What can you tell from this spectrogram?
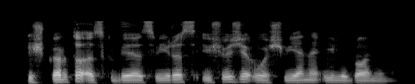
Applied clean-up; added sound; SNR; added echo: neural mask model Resemble Enhance denoiser.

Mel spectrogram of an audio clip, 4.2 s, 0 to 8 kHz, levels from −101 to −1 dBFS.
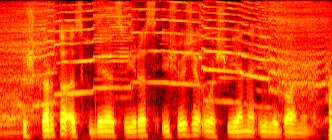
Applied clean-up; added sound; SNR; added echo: none; Squeak / Slam; 5 dB; none.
